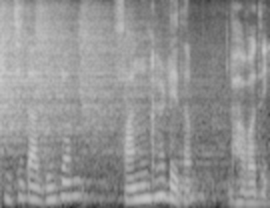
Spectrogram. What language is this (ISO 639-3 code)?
san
